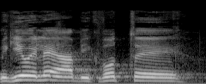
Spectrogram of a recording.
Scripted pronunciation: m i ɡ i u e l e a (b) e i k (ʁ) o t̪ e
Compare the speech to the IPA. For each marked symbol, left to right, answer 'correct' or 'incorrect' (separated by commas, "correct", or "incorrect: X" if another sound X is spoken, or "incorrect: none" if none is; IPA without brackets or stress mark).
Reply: correct, incorrect: v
